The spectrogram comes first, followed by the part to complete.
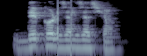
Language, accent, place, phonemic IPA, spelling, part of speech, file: French, France, Lyon, /de.pɔ.la.ʁi.za.sjɔ̃/, dépolarisation, noun, LL-Q150 (fra)-dépolarisation.wav
- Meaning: depolarization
